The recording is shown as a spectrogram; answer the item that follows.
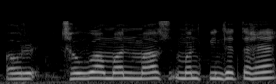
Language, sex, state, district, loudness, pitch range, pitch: Sadri, male, Chhattisgarh, Jashpur, -31 LUFS, 270-280 Hz, 275 Hz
